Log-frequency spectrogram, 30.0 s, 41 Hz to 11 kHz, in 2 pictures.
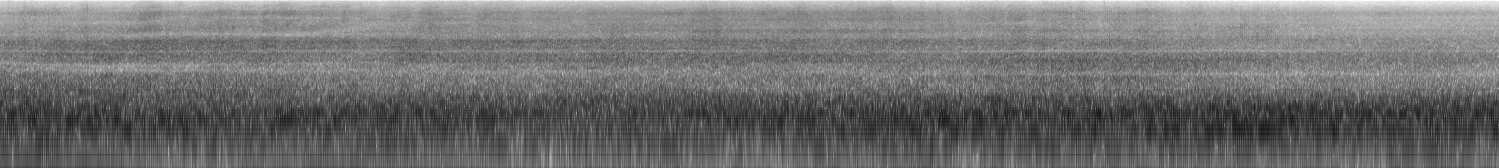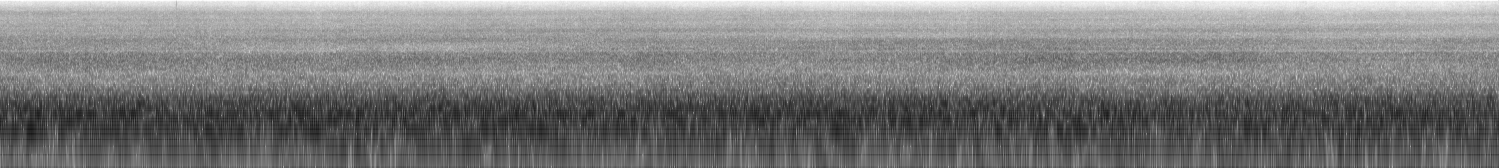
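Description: De Havilland Canada Dash 8-200 turboprop's twin engines and propellers running steadily as it taxis, a loud, even drone of propeller tones with a hiss over it.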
